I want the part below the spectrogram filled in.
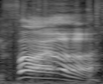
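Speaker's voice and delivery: high, loud mock battle shout; sudden hammed-up shout; shouted command. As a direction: yell it like an order to shoot. Calls out mock command in game.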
